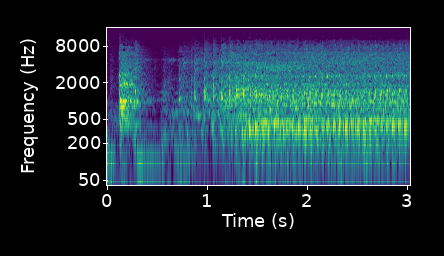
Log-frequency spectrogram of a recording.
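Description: A loud, rattling mechanical drone from a fan kicks in abruptly and runs steadily throughout, a harsh buzzing that sounds much like a lawn mower engine running.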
